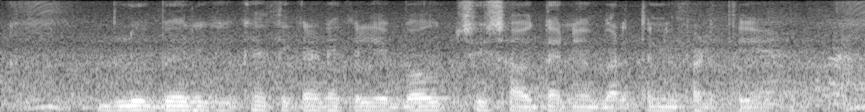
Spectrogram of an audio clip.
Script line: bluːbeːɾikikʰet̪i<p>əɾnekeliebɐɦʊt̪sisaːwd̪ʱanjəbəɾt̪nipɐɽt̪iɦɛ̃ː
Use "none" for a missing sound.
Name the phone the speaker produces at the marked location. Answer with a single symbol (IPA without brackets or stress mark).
k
